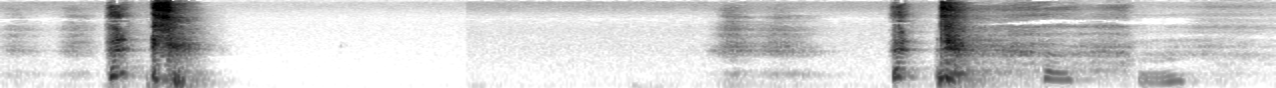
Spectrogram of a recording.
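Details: Real-time allergy sneezing fit in spring after a window was left open for hours: an adult sneezes twice in quick succession, with a sharp intake of breath before each sneeze.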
